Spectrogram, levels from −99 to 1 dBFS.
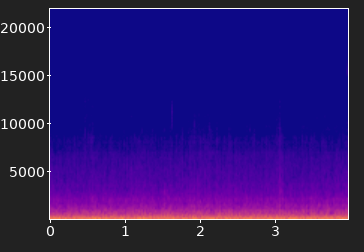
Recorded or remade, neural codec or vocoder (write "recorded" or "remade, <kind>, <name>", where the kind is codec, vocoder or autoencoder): remade, vocoder, Vocos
